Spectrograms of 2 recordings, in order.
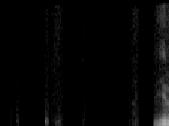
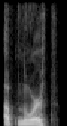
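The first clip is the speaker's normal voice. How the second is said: ordinary delivery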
